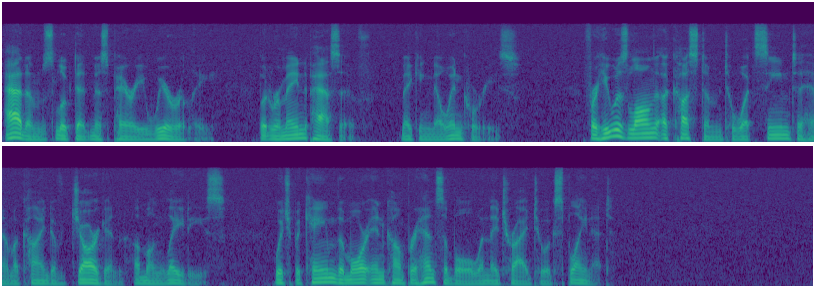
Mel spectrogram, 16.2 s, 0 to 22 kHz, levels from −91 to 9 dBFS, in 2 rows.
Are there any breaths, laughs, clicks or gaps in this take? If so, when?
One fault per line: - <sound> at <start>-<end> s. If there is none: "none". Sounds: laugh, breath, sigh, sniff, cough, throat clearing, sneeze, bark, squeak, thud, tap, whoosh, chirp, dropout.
none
